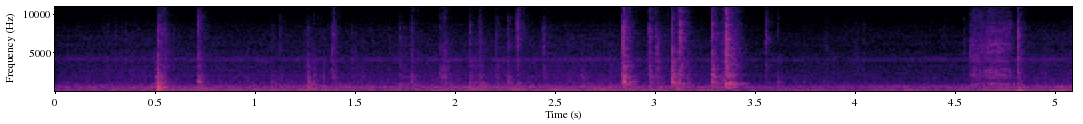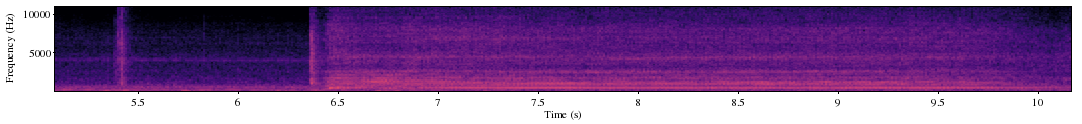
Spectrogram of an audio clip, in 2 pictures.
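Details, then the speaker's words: Outer Reef yacht fuel transfer system pump switched on with valves to and from pump and tank open; a few clicks, then a steady, even hum and whir holding constant. Normal pump operation. "I'm going to turn on the pump so you can hear the pump come on and listen to how it sounds."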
